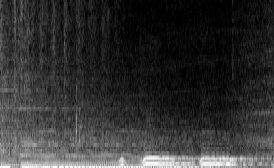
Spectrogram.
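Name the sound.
owl hooting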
